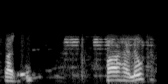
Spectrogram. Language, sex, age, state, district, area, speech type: Bengali, male, 18-30, West Bengal, Murshidabad, urban, conversation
